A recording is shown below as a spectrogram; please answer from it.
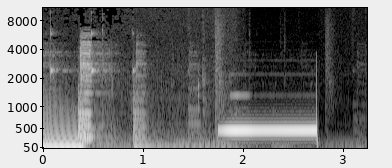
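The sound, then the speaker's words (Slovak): A telephone ringback tone from an outgoing call: one steady, mid-pitched beep lasting about a second, after a brief jumble of other sounds. “Dobre, voláme Igora Hraška, voláme.”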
